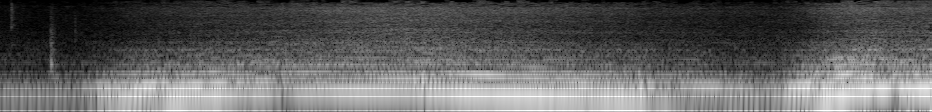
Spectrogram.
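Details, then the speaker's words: Car engine after removing the clogged catalytic converter, revved: note sweeps up cleanly and falls back without strain, free open exhaust with no choked breathing, previously restricted; no fault code shown; free-flowing exhaust. "Ang ganda ng tunog mga automotive. Pakinggan nga natin. See? Dati pigil yan mga automotive."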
